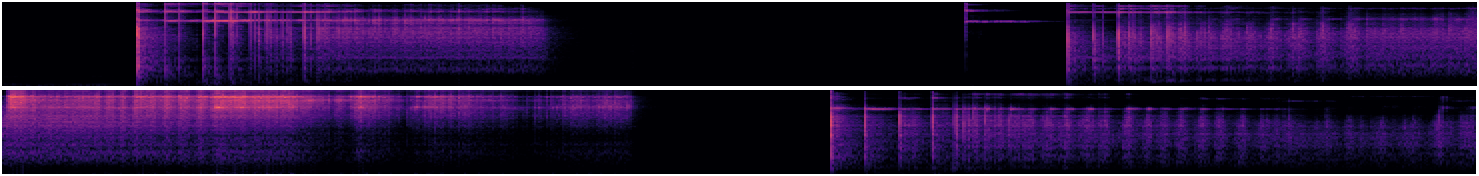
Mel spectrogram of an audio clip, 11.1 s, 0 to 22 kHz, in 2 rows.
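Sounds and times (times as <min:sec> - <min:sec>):
coins dropping on floor: 0:00.5 - 0:02.0, 0:03.6 - 0:07.9, 0:08.6 - 0:11.0.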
